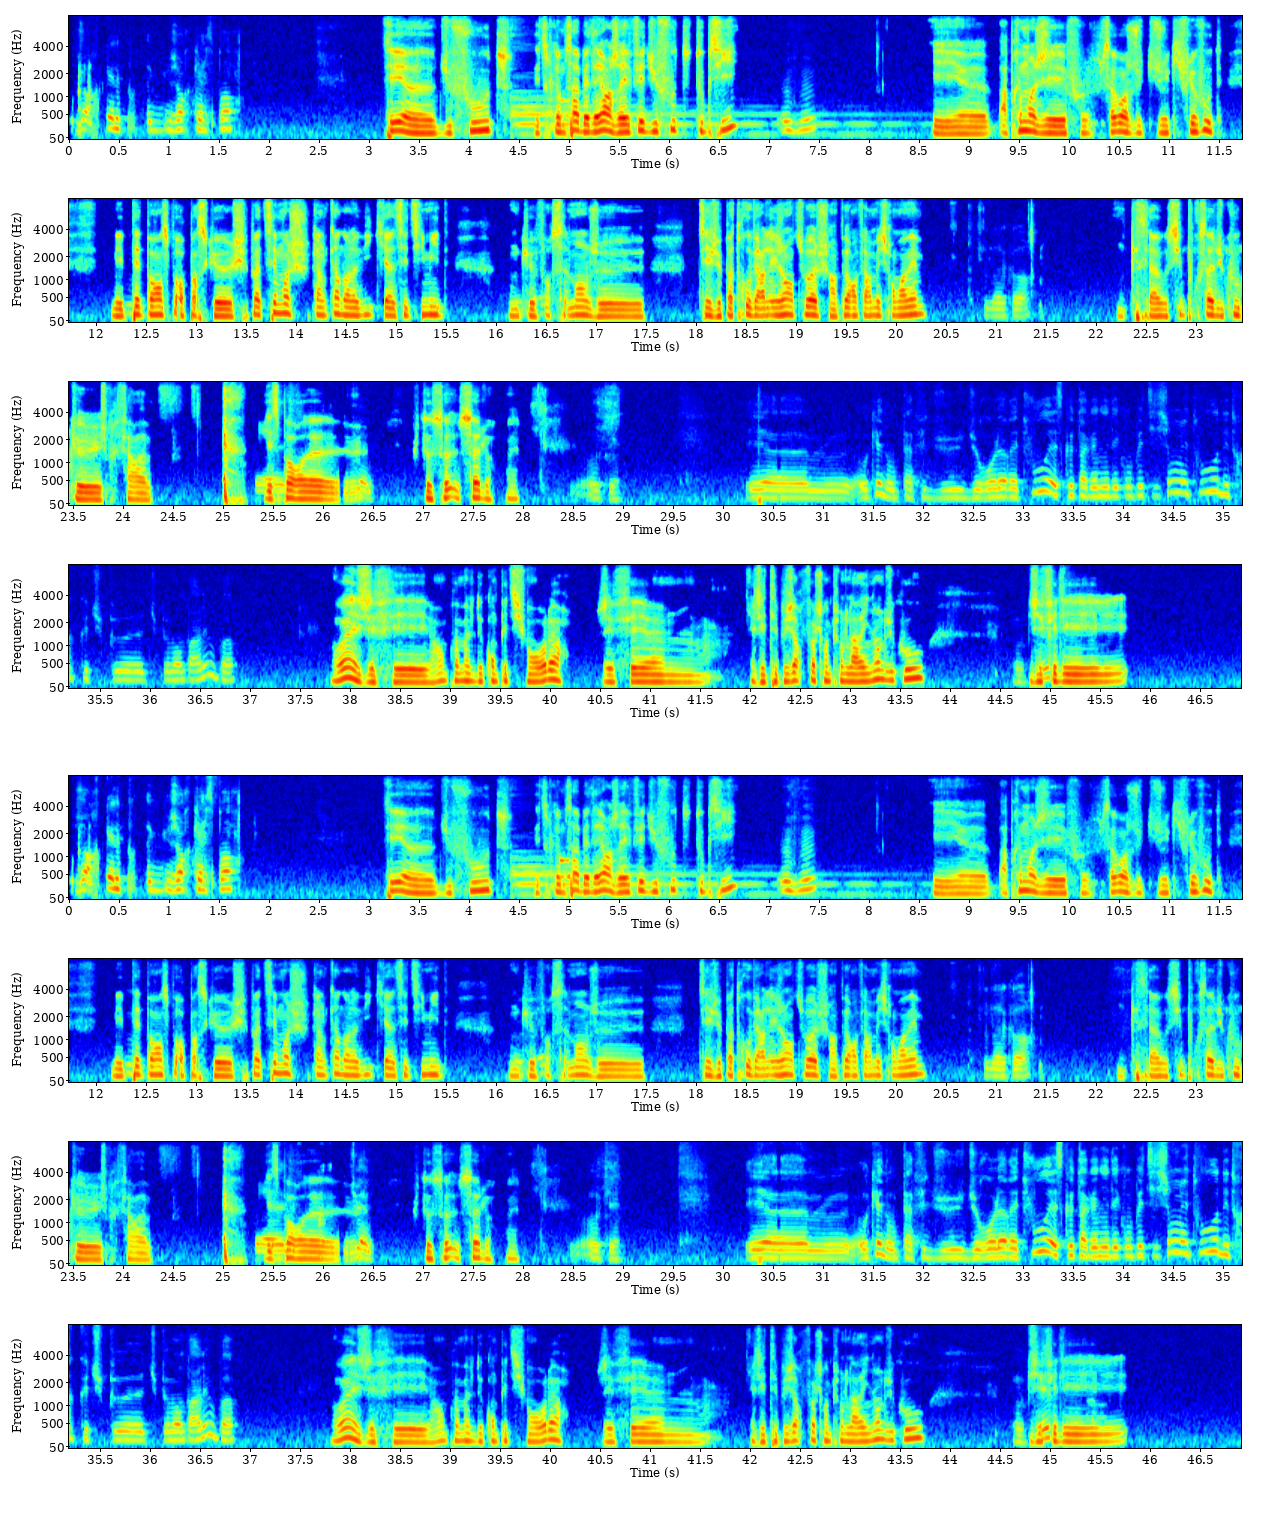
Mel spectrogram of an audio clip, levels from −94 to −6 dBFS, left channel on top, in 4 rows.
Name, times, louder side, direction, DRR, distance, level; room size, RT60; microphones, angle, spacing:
voice 1, 0.0-1.7 4.9-5.1 7.1-7.5 12.3-12.4 16.2-16.5 20.9-21.4 25.3-25.6 26.3-26.5 28.5-29.0 29.5-29.8 30.2-36.9 44.6-45.1 45.4-45.5, right 5 dB, 45° right, 0.4 m, -35 dB
voice 2, 3.1-6.7 8.6-20.3 22.2-24.5 25.0-26.4 27.0-28.2 28.8-28.9 37.8-40.2 40.5-41.7 42.0-43.7 44.8-45.8, left 4 dB, 30° left, 0.3 m, -25 dB
sound 1, 4.4-9.4 10.2-10.3 10.6-10.7, left 2 dB, 70° left, 3.6 m, -43 dB
head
